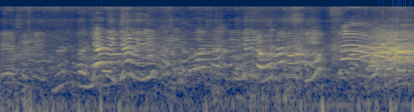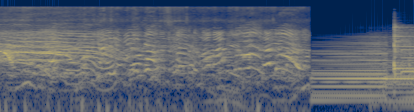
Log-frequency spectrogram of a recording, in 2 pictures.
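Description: A crowd of children's voices talking and calling out, growing louder and denser about four seconds in as many voices call out together. Just after nine seconds it cuts off abruptly into soft background music with long held notes.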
